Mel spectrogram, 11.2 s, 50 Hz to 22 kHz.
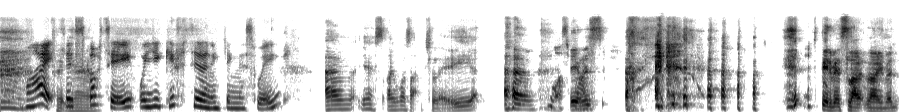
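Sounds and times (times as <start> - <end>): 
person coughing in a deliberate pointed coughing fit: 0.0 - 1.1
laughter: 0.0 - 1.2, 6.3 - 11.2
speech: 0.5 - 11.2.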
